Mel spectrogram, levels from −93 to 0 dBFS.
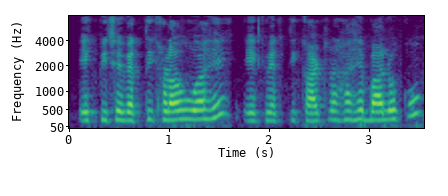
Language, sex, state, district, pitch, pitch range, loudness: Hindi, female, Bihar, Jamui, 230 Hz, 215-245 Hz, -24 LUFS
